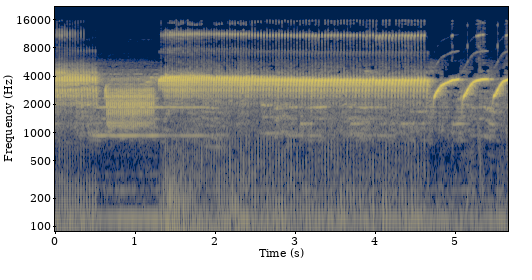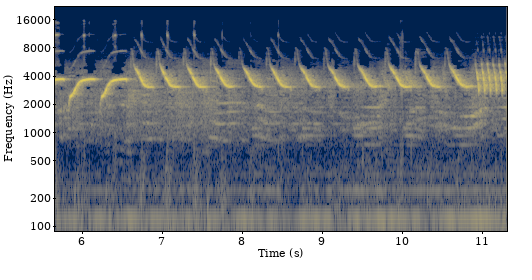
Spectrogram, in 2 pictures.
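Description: Saffron finch song: a long, sustained high whistle, then a fast series of sharp, rising-then-falling chirps, repeated nearly three per second.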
